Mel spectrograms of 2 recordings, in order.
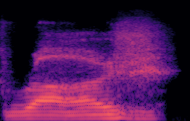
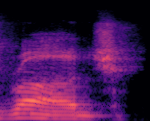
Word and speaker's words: Raj: the british the raj which incidentally is not pronounced raj it's raj and uh they were the uh uh the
